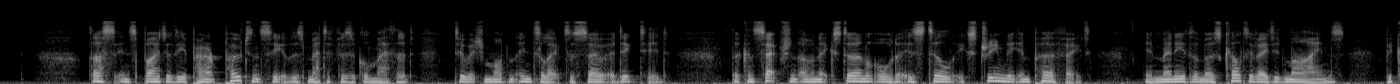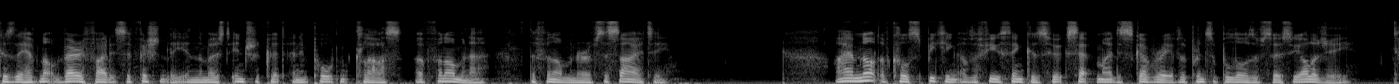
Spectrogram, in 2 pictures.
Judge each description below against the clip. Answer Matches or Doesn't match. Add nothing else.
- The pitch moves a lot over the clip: Doesn't match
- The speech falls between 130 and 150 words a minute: Doesn't match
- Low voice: Matches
